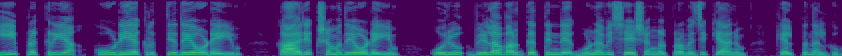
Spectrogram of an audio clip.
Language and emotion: Malayalam, neutral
